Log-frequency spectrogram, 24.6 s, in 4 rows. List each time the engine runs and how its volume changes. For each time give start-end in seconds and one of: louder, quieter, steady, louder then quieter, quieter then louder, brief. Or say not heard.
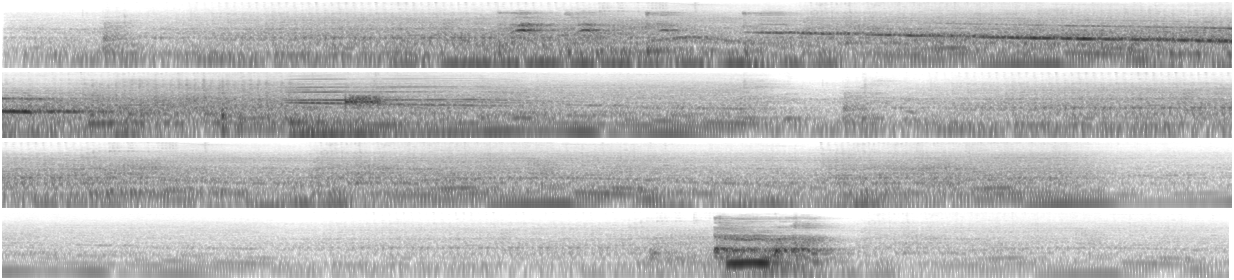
0.0-24.5 quieter.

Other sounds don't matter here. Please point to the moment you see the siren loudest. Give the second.
6 s.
